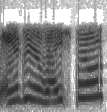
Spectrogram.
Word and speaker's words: Andrea Riseborough: And is it her name Andrea Riseborough? – Yeah.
